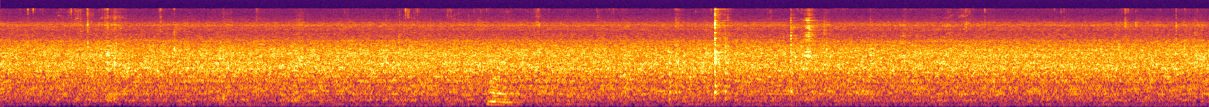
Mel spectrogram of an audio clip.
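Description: Chewing a mouthful of rice and crunchy tortilla chips over a steady hiss, with a couple of faint clicks of a metal spoon on the bowl about seven and eight seconds in.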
